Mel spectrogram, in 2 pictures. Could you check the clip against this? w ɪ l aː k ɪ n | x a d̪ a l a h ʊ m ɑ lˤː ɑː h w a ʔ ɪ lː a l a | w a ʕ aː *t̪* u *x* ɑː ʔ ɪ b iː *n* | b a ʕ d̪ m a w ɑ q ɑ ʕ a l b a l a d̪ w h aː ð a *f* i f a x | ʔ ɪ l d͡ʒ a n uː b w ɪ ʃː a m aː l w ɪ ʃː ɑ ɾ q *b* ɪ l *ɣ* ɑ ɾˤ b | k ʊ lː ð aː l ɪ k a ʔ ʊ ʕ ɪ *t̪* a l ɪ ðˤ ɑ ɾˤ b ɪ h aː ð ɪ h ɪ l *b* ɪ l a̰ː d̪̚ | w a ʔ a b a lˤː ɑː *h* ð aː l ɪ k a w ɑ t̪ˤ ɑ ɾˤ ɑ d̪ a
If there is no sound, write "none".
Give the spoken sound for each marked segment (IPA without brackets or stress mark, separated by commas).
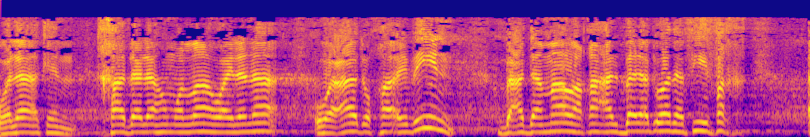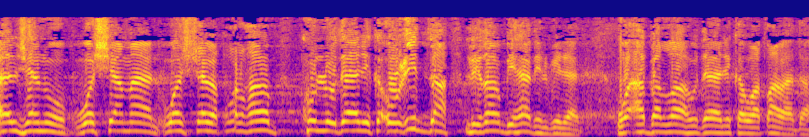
d̪, x, n, f, w, ɣ, d̪, b, h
